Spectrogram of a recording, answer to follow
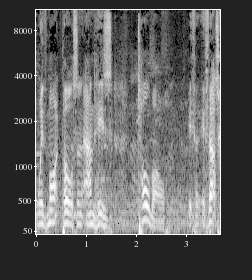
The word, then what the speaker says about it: Talbot: Mark Poulsen and his Tolbo, if that's correct pronunciation. It's a Torbo for a London Torbo, it's Talbot for a French Talbot, so it depends which one you're talking about, really.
